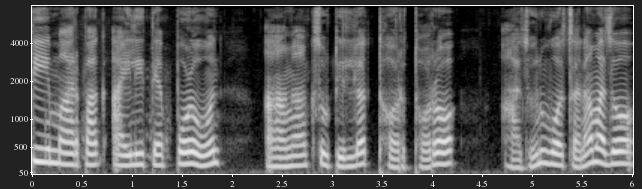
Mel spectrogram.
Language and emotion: Goan Konkani, fearful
